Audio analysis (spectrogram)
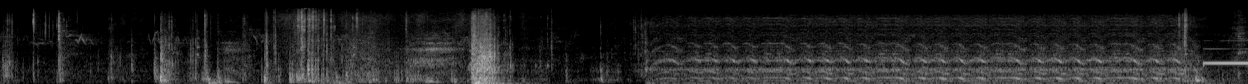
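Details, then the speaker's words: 2002 Jeep Grand Cherokee 4.0L inline-six, crank-no-start, ASD relay pulled, badly spliced cam sensor wiring: the starter cranks with an uneven beat and the engine never catches; uneven cranking, misfire suspected. "So it doesn't sound great. So it's, even if we get this thing started, I'm pretty sure it'll have a misfire."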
